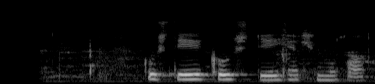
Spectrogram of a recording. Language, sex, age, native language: Icelandic, male, 9, Icelandic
